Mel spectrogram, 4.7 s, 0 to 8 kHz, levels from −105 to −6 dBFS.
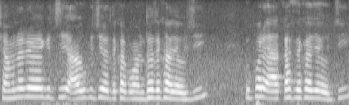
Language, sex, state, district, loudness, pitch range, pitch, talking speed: Odia, male, Odisha, Malkangiri, -14 LUFS, 205-240 Hz, 225 Hz, 130 wpm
